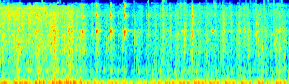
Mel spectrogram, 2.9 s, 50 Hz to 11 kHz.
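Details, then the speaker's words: Subaru BRZ at 140K miles that threw an oil light on the highway a day after oil was added, then a check-engine light, then died. It now runs only about 5 seconds with a loud, sharp metallic rod knock six to seven times a second; a spun bearing or crank damage is suspected. "So I think the culprit is a spun bearing or something to do with the crank, because she turns over, she's, you know, stupid rod knock. Like it's horrible."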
